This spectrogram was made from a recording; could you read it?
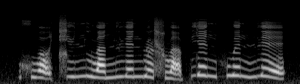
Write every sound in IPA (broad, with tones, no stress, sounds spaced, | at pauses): x w ɔ̰˨˩ t͡ɕ y˧˥ n l w a˧˥ n l ɥ ɛ˥ n ɻ ɤ˨ ʂ w ä̰˨˩ p j ɛ˥˧ n f w ə˥˧ n n̪ ɥ ɛ˥˩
